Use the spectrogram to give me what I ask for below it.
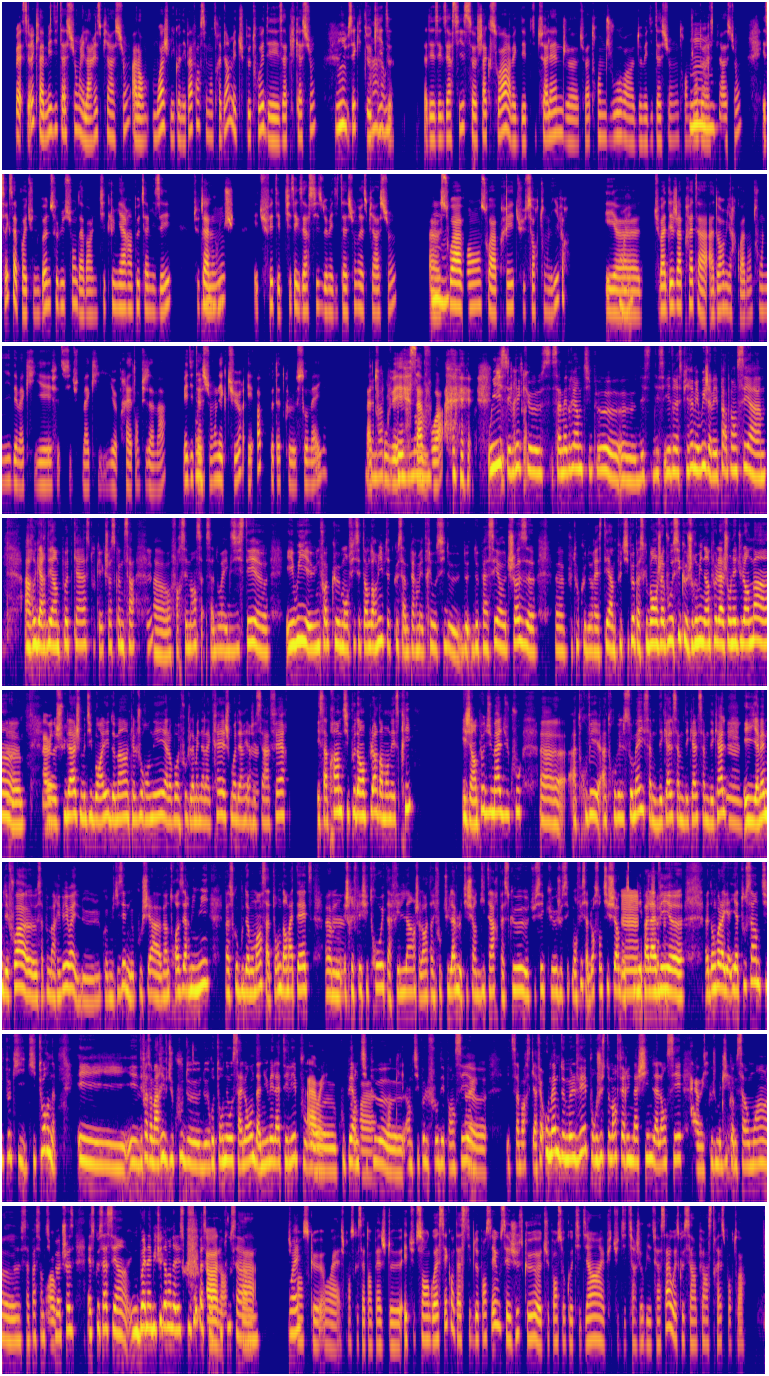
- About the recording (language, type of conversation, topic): French, advice, Pourquoi ai-je du mal à instaurer une routine de sommeil régulière ?
- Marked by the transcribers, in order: laughing while speaking: "trouver"; laugh; chuckle; drawn out: "et"; "d'allumer" said as "d'anumer"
